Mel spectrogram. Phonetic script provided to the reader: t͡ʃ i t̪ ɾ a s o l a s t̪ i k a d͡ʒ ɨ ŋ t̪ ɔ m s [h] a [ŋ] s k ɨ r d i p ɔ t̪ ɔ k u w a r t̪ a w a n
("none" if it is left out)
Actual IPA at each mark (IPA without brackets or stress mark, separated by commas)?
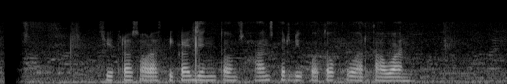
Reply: h, n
